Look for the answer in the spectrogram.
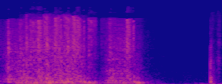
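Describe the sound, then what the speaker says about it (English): A Minecraft redstone piston door opens in game with a broad, loud whooshing mechanical rush lasting over a second, a brief quiet gap, then one short final thunk. "So now we have half of our piston doors open."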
